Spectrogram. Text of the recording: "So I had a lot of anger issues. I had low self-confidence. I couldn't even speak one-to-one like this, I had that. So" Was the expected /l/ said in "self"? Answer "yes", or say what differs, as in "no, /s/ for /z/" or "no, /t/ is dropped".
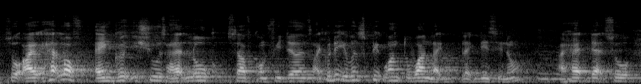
yes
